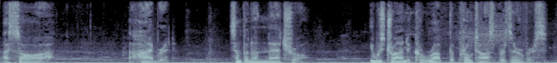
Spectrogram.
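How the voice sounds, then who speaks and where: A man's voice: lowish voice, animated, moderate pace, pauses often, fairly bright tone, a little hiss or hum. A man playing a troubled, uneasy character in a video game, speaking with urgency. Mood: shaken. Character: troubled man reporting a terrible sight. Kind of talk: dramatic video game voice acting.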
